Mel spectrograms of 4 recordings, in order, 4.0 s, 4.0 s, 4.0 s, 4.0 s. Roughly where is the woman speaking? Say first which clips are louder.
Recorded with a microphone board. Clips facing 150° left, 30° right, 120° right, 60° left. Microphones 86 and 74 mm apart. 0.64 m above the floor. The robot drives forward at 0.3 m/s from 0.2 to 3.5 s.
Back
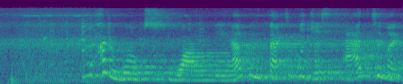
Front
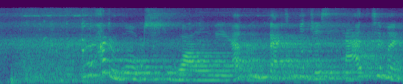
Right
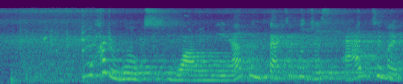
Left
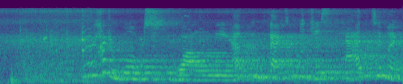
Back 2 dB, right 3 dB; behind right.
